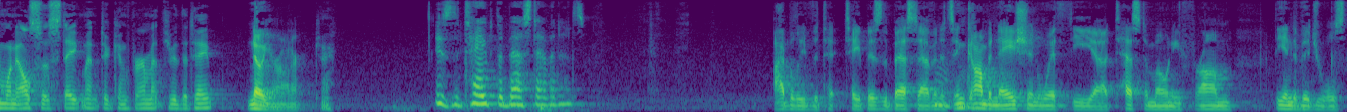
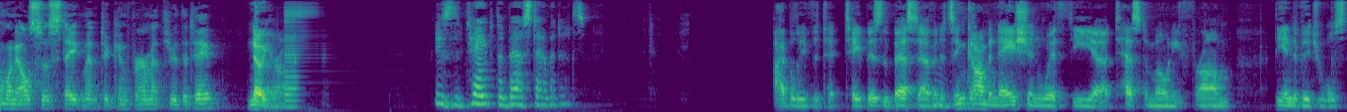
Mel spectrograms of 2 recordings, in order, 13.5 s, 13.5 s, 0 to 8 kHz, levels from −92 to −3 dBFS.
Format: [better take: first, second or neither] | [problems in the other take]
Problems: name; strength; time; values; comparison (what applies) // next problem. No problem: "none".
first | noise reduction (neural mask model DeepFilterNet 3)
